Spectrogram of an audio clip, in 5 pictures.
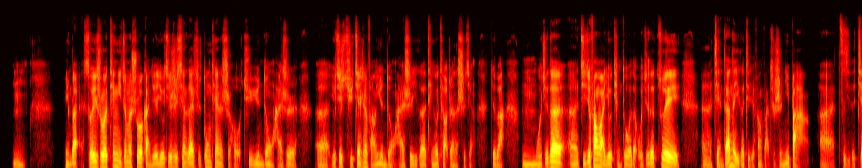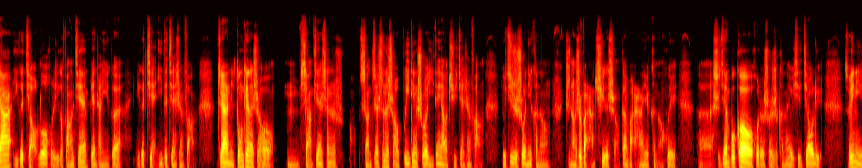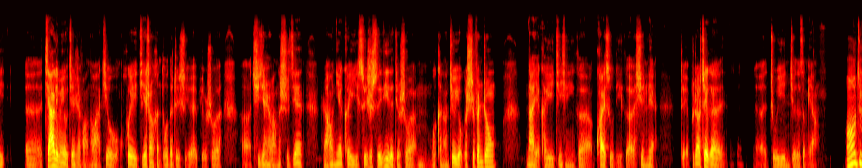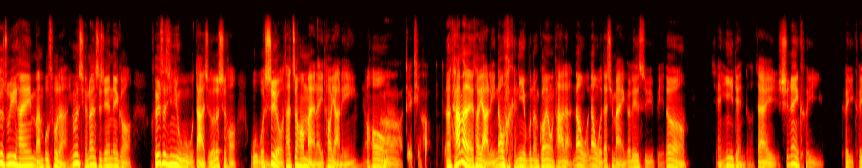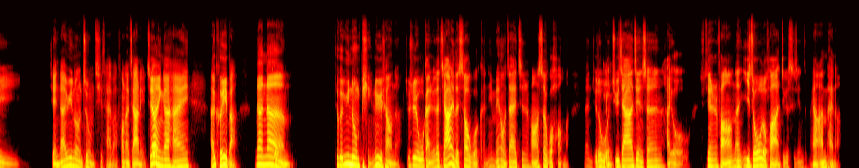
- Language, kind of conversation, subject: Chinese, advice, 如何通过优化恢复与睡眠策略来提升运动表现？
- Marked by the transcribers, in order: other background noise; laughing while speaking: "我"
